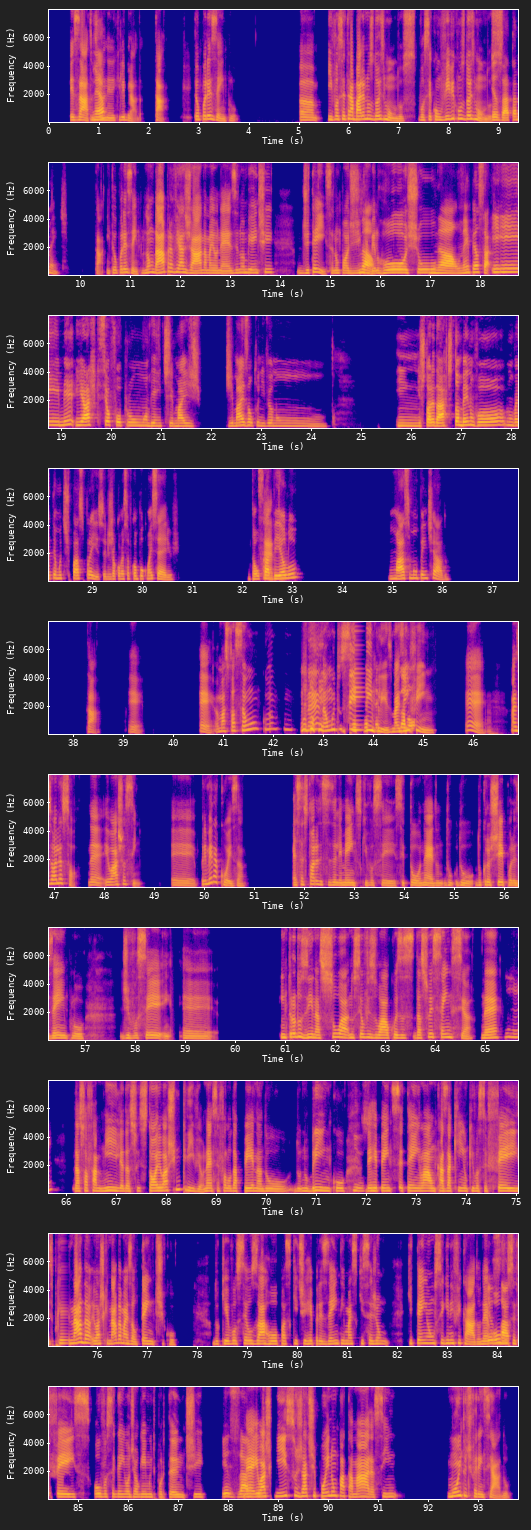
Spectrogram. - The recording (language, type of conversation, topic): Portuguese, advice, Como posso descobrir um estilo pessoal autêntico que seja realmente meu?
- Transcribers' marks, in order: other background noise; tongue click; laugh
